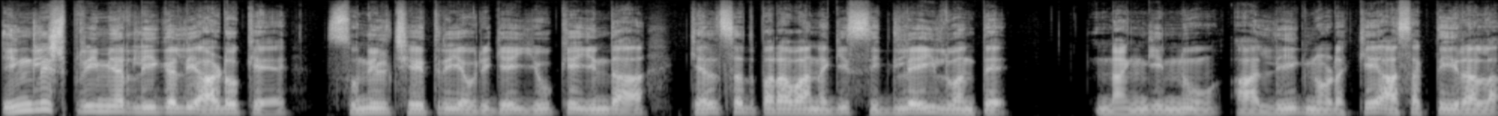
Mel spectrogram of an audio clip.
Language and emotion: Kannada, sad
